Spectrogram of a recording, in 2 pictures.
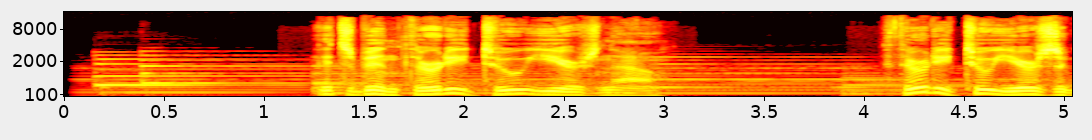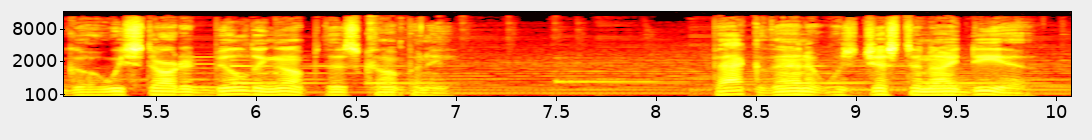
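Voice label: us englisch, US English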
